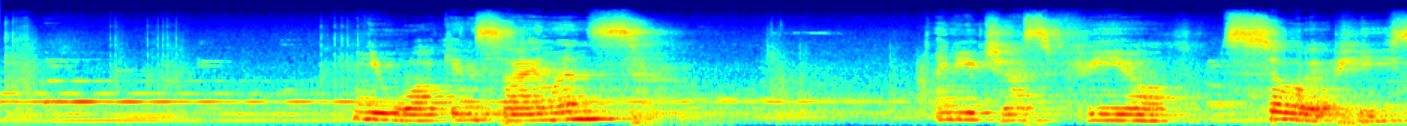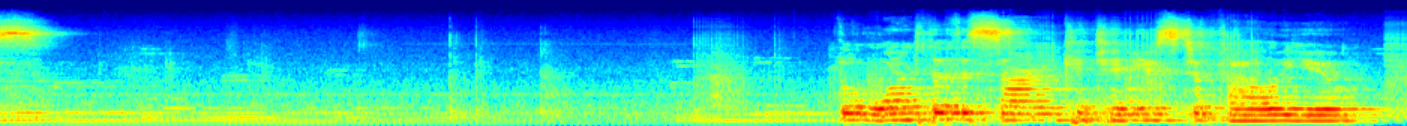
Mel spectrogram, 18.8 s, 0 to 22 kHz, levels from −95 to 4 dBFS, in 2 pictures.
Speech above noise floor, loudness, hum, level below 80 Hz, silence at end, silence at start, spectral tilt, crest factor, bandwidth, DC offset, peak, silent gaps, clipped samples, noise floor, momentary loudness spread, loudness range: 25 dB; -13 LUFS; none; -60 dBFS; 0 s; 0 s; -4 dB/octave; 14 dB; 14.5 kHz; under 0.1%; 0 dBFS; none; under 0.1%; -37 dBFS; 23 LU; 20 LU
